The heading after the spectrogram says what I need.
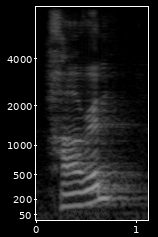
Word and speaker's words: harem: I never know how to say this word, harem, how do I say it?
